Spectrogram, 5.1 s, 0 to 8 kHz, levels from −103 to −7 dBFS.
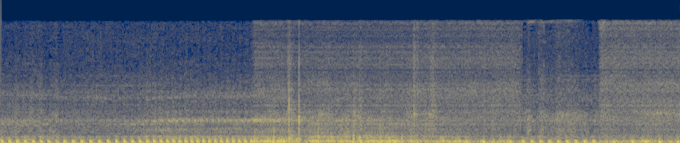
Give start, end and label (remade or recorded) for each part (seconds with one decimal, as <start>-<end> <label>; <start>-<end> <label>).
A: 0.0-1.9 recorded; 1.9-3.9 remade; 3.9-4.5 recorded; 4.5-5.1 remade

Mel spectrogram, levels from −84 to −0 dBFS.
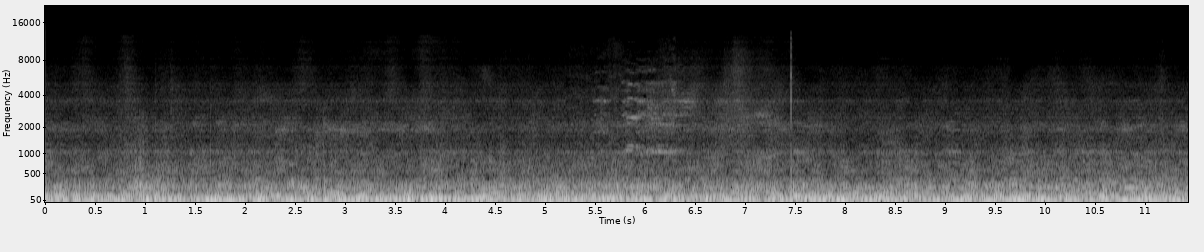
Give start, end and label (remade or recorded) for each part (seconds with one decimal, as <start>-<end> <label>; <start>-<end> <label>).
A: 0.0-5.2 remade; 5.2-6.3 recorded; 6.3-11.4 remade

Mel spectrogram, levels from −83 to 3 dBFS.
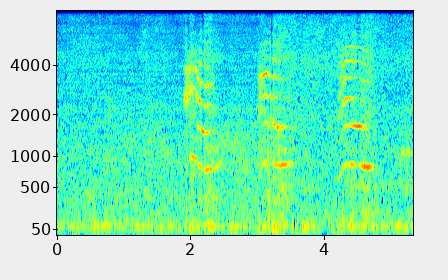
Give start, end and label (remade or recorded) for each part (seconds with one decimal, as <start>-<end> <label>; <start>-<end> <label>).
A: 0.0-3.5 remade; 3.5-5.3 recorded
